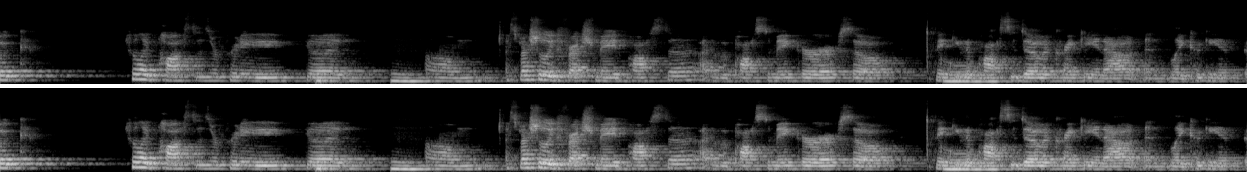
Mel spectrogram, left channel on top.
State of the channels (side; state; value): left; quieter; 4.4 dB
